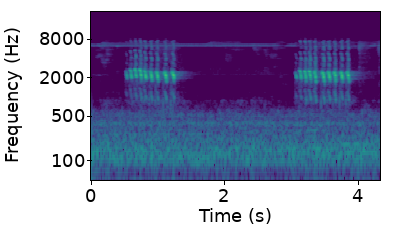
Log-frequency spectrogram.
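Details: Female sooty-headed bulbul calling to lure males: two bright bursts of rapid, bubbly repeated notes, each lasting under a second, separated by a pause, over a steady low hum and a constant high thin tone.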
